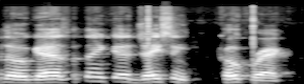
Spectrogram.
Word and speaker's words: Kokrak: From watching Live, though, guys, I think Jason Kokrak, is that how you say his name? Kokrak? Yeah. Good as your guess is as good as mine. No, that is 100% correct.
